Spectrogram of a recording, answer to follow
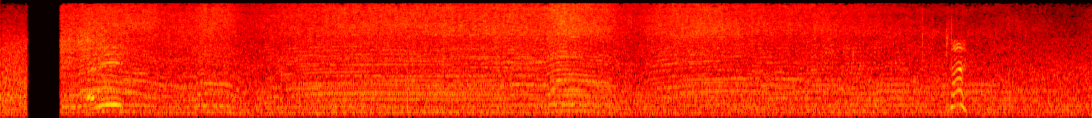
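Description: Small quadcopter drone buzzing in the air, its propeller whine holding steady and then sliding up and down in pitch as it manoeuvres, over the steady rush of a river. A short rising squeak near the end.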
